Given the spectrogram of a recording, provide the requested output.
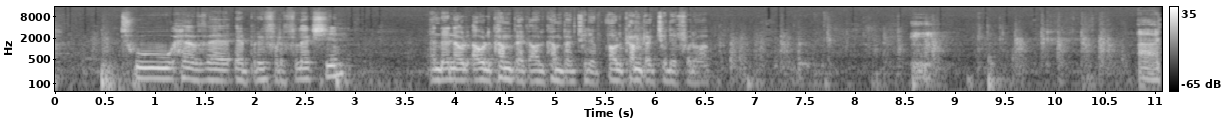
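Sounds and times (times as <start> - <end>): shuffling and handling sounds: 5.0 - 11.0.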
